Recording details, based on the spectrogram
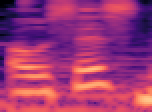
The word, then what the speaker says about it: Oasys: I go by the name of Osis, the Flosis. Now, it's Oasis, but it's pronounced with a silent A and it's spelled with a Y.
